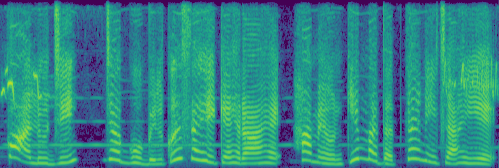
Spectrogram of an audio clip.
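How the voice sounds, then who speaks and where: Woman playing a high-voiced caring mother crow. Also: big pitch swings, a little slow, soft background music. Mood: warm, reassuring. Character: kind, caring mother crow, adult female. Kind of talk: children's cartoon story dialogue.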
